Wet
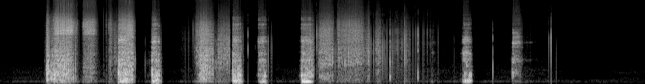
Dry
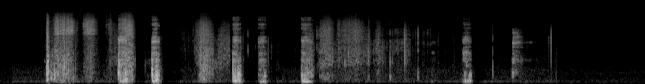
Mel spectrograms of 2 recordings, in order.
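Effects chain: spectral gain 5.62–6.09, 250–4600 Hz -17 dB; in parallel at -1 dB: level quantiser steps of 14 dB; on the sum: sample leveller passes 3; harmonic-percussive split harmonic +7 dB; gain -2.5 dB

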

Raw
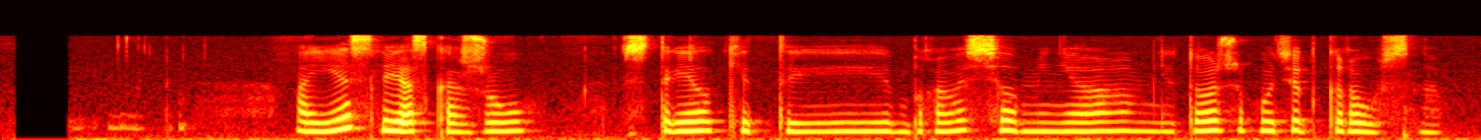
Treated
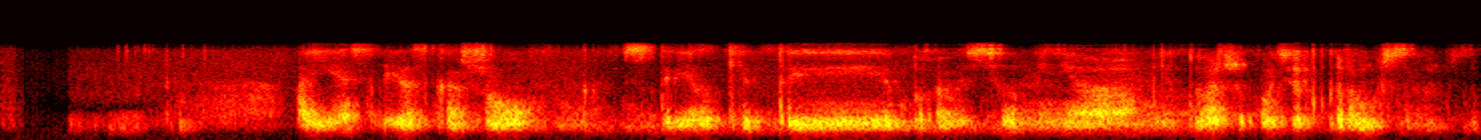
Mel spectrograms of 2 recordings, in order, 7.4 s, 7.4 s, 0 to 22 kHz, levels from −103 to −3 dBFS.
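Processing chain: ending faded out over 0.96 s; steep high-pass 440 Hz 72 dB/oct; reverse; compressor 5:1, threshold -30 dBFS, peak gain reduction 17 dB; reverse; whisperiser; crackle 540/s -61 dBFS; rotary speaker horn 0.65 Hz, later 5.5 Hz, at 5.52; doubler 42 ms -10 dB; on a send: frequency-shifting echo 0.334 s, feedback 64%, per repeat -38 Hz, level -22 dB; on the sum: downsampling 11025 Hz; gain +4.5 dB

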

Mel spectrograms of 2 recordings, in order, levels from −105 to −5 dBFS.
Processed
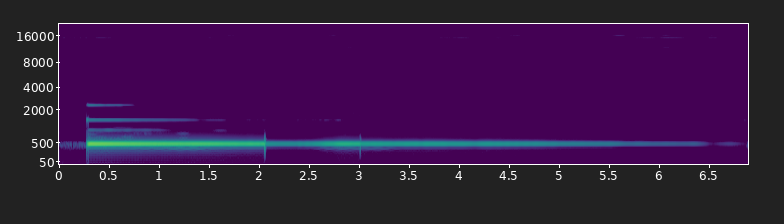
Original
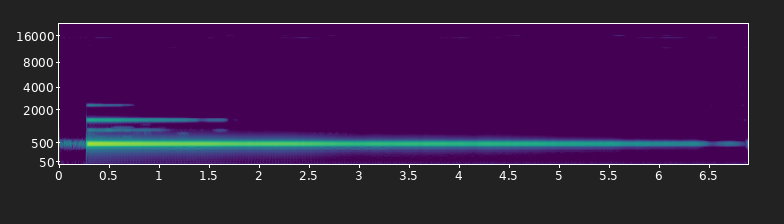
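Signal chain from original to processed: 2.05–3.01 negative-ratio compressor -40 dBFS, ratio -0.5; envelope phaser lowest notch 560 Hz, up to 1300 Hz, full sweep at -30.5 dBFS; notch comb 500 Hz; gain -1.5 dB

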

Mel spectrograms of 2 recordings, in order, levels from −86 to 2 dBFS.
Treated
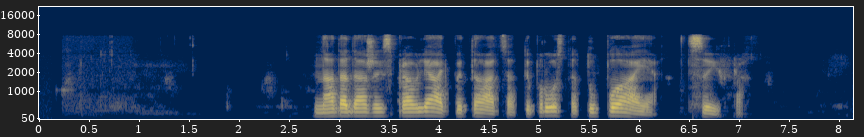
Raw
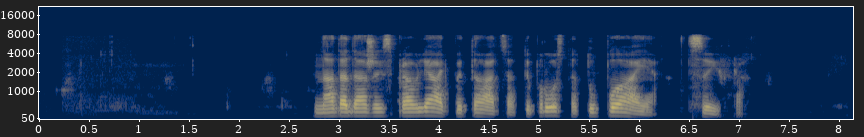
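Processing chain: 2.88–3.44 high shelf 4100 Hz -> 5400 Hz -9.5 dB; gain +7 dB

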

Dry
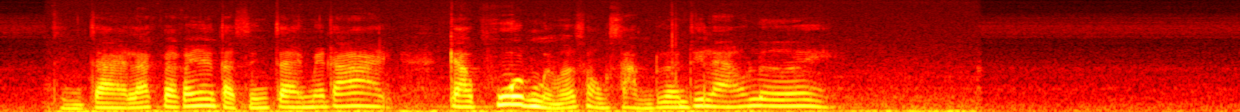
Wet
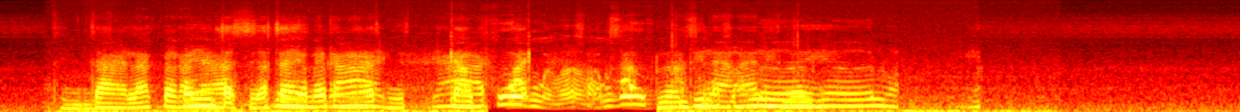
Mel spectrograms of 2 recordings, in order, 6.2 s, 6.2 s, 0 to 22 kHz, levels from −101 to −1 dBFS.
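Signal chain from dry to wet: reverse delay 0.408 s, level -2 dB; 1.07–1.54 bell 7500 Hz +12 dB 0.73 oct; 2.43–3.29 HPF 620 Hz 12 dB/oct; gain +3 dB

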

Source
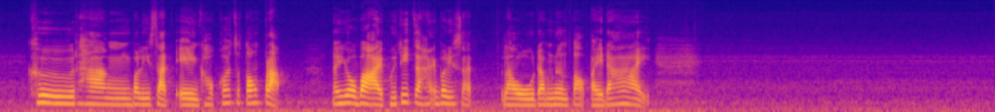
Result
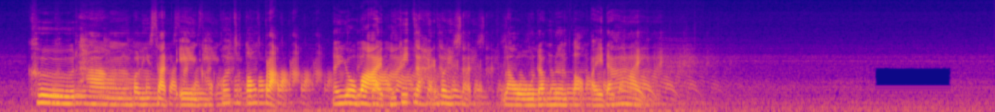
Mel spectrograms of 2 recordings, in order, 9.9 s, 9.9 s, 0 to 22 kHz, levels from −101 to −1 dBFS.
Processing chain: echo with dull and thin repeats by turns 0.116 s, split 1400 Hz, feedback 66%, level -7 dB; spectral delete 8.76–9.51, 670–2100 Hz; buzz 120 Hz, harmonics 7, -54 dBFS -3 dB/oct

